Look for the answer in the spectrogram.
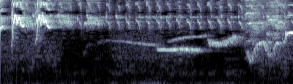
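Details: Oriental magpie-robin training song for cage birds, opening with two sharp high chips, then long smooth whistles that rise and step down, closing with a tumbling warble.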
